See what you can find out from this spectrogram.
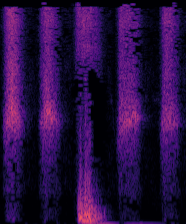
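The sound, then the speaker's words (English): Rhythmic breathing from a childbirth breathing exercise: five separate breathy puffs in a steady pattern, the third one deeper and heavier, clear and fairly loud with no talk. “So we had all these breathing exercises that we had to practice. We did the all right, everybody do that with me. Ready? Here we go.”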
